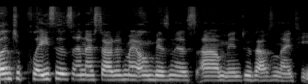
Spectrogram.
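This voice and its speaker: Talking at a very fast pace, a woman speaks with a German accent. Her pitch is fairly high, with ordinary variation. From Germany, small town. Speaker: chocolatier, business owner. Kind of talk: live stream interview. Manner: hesitant, many fillers.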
